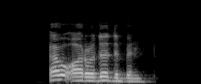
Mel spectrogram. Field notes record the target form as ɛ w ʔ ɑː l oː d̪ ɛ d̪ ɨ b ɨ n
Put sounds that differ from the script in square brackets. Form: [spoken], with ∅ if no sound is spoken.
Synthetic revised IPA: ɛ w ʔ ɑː [ɾ] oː d̪ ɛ d̪ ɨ b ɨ n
